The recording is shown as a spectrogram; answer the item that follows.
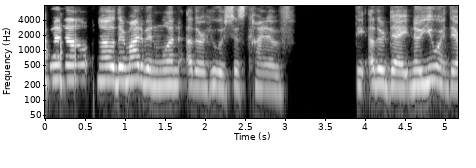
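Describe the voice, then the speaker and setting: A woman with an American accent speaks at a moderate pace in an unremarkable speaking voice, her medium pitch showing ordinary pitch variation. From US South. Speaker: money mentor and show host. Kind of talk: casual chat. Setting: video call.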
